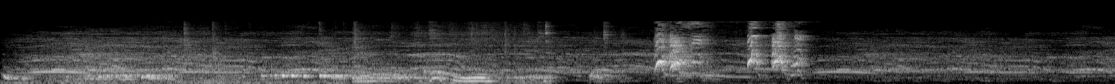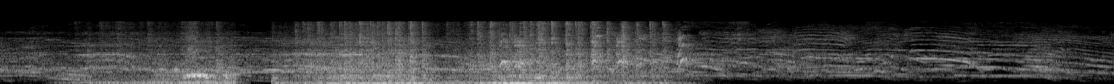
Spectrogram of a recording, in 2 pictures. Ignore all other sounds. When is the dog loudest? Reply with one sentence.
The loudest moment of the dog is at 7 seconds.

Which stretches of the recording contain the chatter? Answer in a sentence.
You can hear the chatter from 0.1 to 22.2 s.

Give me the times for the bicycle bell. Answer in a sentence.
The bicycle bell can't be heard in this clip.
